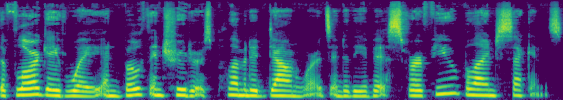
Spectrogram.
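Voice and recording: Text is read aloud in a natural voice. Intonation is fairly even throughout.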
